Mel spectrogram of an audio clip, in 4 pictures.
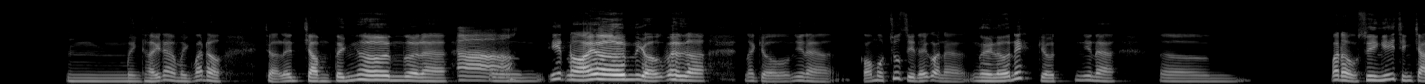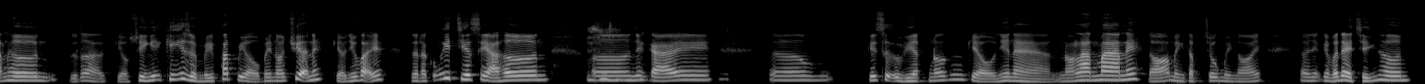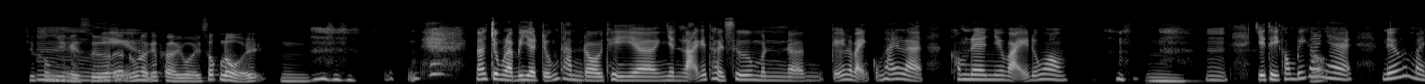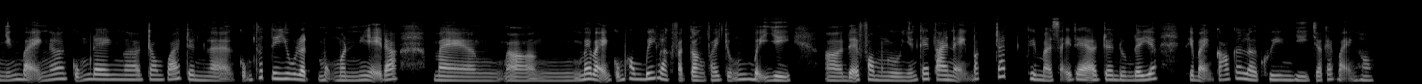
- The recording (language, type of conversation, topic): Vietnamese, podcast, Bạn đã từng suýt gặp tai nạn nhưng may mắn thoát nạn chưa?
- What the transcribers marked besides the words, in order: laughing while speaking: "bây giờ"; tapping; laugh; "nổi" said as "lổi"; laugh; laugh; other background noise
